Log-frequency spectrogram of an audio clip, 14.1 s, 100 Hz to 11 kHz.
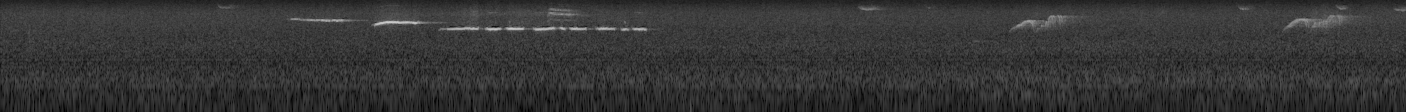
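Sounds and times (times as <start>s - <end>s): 
white-throated sparrow whistled song: 2.9s - 6.5s, 12.8s - 13.5s.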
